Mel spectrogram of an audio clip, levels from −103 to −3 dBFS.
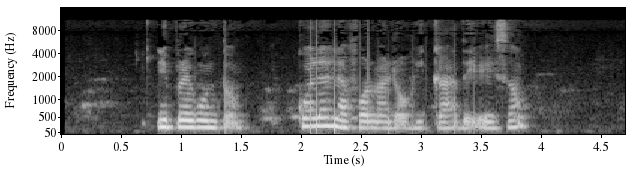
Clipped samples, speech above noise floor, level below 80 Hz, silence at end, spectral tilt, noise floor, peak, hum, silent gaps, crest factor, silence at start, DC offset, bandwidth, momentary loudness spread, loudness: under 0.1%; 42 dB; -52 dBFS; 0.8 s; -6.5 dB/octave; -61 dBFS; -4 dBFS; none; none; 16 dB; 0.2 s; under 0.1%; 11.5 kHz; 11 LU; -20 LUFS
